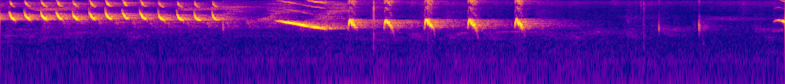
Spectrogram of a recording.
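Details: Morning song from a white-rumped shama provoking rivals: a quick string of bright chirps, a falling whistle, a few separate loud notes, then near silence before a final whistle.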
